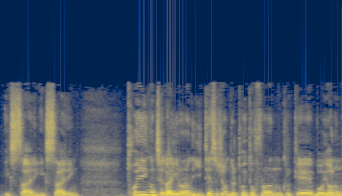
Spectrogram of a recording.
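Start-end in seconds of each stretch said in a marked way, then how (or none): 0.1-1.2 exciting said twice, T turned into a quick R-like tap; American flapped T. Shown as a demonstration. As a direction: say "exciting" as "ek-SAI-ring", American style. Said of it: "T가 요즘 미국에서 알 발음하죠". (exciting을 '익사이링'처럼 T를 굴려서)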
